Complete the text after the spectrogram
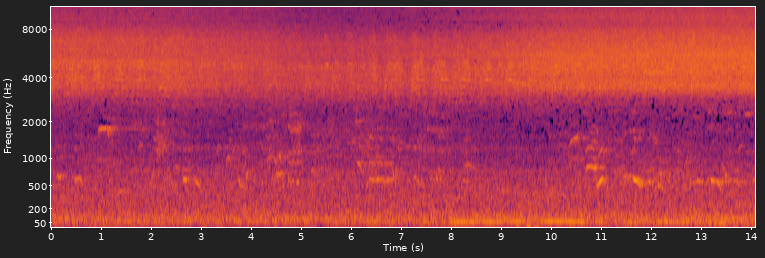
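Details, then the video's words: Cicadas calling on a summer school playground: an intense, even buzz with a light pulsing shimmer at the top, a low hum joining in partway through, and faint distant chatter below. "한 여름 운동장에서 매미가 울고 있다 - 여름의 소리, 학교 종소리, 매미 울음소리"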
